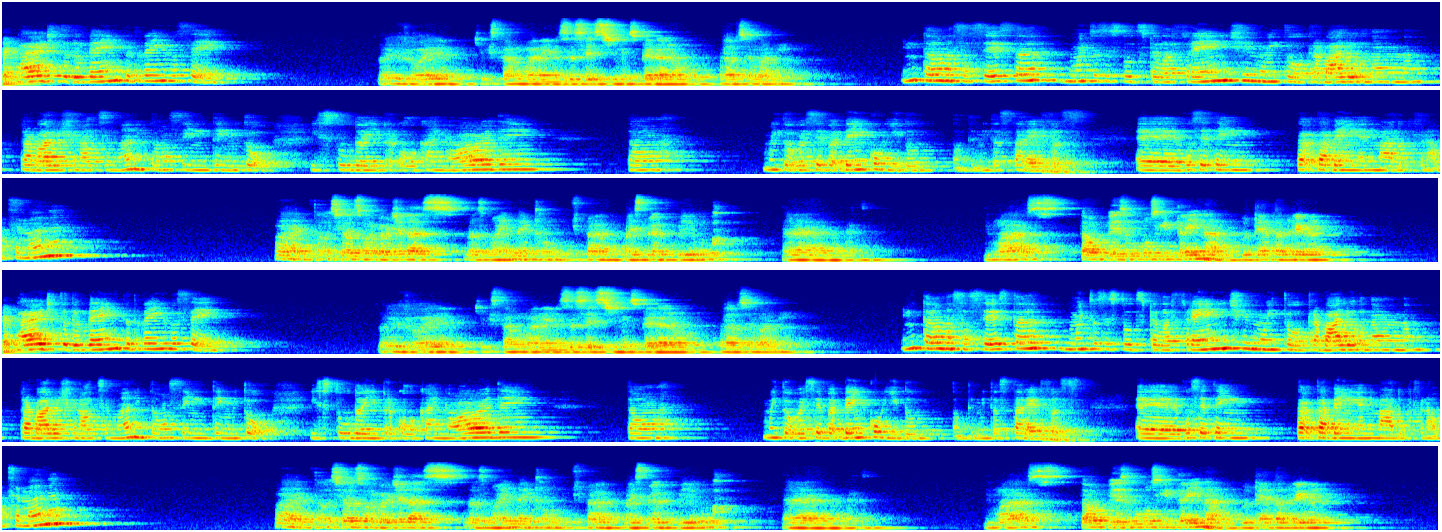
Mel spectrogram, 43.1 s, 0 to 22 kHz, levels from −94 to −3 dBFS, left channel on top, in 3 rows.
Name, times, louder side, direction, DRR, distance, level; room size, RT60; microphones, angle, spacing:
voice 1, 0.0-2.2 9.0-14.2 14.6-17.0 17.5-19.7 20.6-21.1 22.0-23.6 23.9-25.0 25.7-26.9 27.3-29.4, right 2 dB, 55° right, -2 dB, 1.3 m, -22 dB
voice 2, 3.8-7.9 24.9-25.0 31.5-35.9 36.6-37.5 38.6-41.9, equal, 45° left, -3 dB, 1.8 m, -24 dB
6.9 x 5.8 x 3.4 m, 0.99 s
head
